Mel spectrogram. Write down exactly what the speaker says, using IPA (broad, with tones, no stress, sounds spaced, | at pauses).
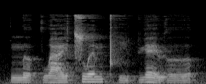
n̪ ɤ˨˩ k w a˨˦ ɪ̯ t͡s w ə˦ n pʰ i˨˩ p ɥ ɛ˥˨ ɻ ɤ˨˦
